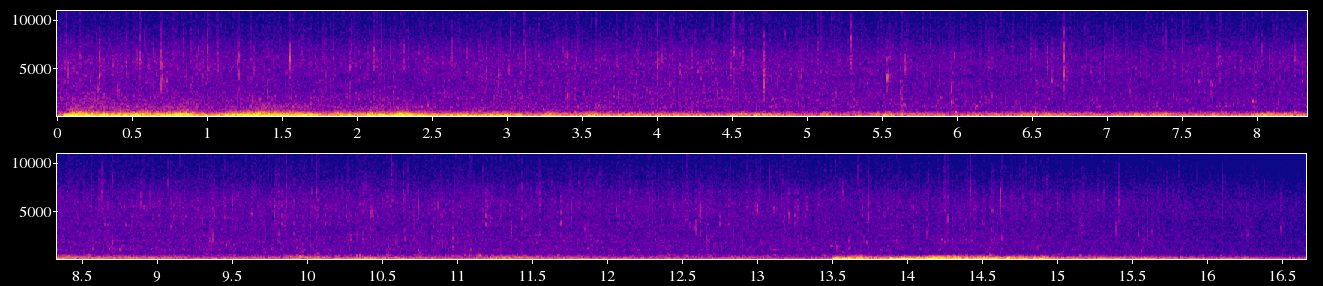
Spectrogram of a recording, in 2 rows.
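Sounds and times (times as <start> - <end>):
thunder: 0.0 - 4.6, 13.5 - 16.6.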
